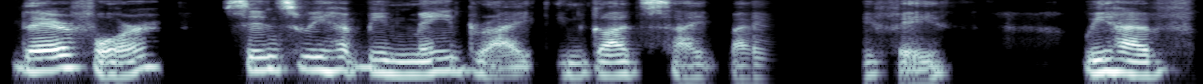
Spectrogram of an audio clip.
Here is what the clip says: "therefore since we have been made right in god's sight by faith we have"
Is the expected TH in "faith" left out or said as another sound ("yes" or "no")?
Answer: no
